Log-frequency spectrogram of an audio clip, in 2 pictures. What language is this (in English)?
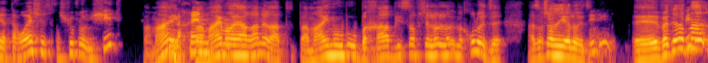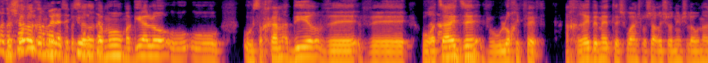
Hebrew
